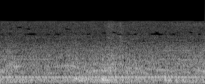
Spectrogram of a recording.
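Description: Steady mechanical drone with a constant low hum at an even, loud level, with faint voices mixed in.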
